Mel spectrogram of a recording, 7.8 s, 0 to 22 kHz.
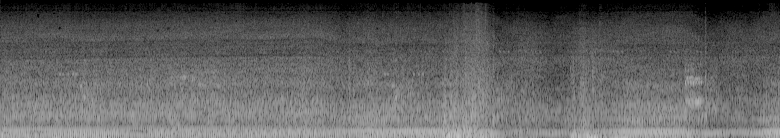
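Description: Police car in GTA 5 with the LSPDFR mod, with a steady engine drone that dips and shifts as it slows and accelerates, a brief skid-like burst midway, no talking.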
